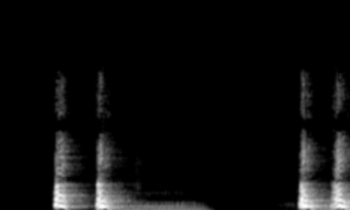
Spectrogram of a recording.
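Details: Coco, a Labrador puppy, barking at her own reflection: two sharp barks, a low trailing growl, then after a pause a quick double bark, in an otherwise quiet room.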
